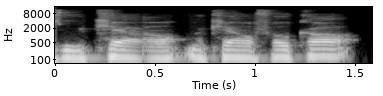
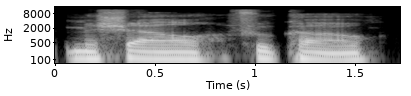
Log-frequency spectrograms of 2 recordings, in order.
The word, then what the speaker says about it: Michel Foucault: And so I thought his name was Mikhail Foucault. How do you say it? – Well, he's French, so I would say Michel Foucault.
